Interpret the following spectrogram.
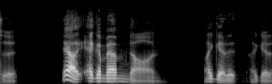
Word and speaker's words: Agamemnon: anybody but Odell yeah definitely be able dough Agamemnon let me ask you this as lon yeah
